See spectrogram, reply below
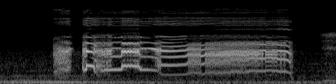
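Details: Young Silkie rooster finding his voice in the morning, giving one full cock-a-doodle-doo. Several short rising syllables end in a long, held, slightly wavering note of about two seconds that cuts off sharply.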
